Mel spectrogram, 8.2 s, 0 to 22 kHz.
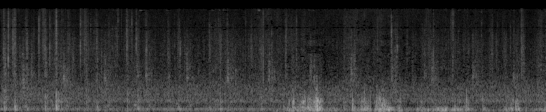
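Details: A black seven-year-old Percheron/Thoroughbred cross gelding, 16.2 hands, in dressage schooling. Dull, low thuds of hooves come roughly once a second, muffled and irregular, with a stronger cluster of strikes near the middle.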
